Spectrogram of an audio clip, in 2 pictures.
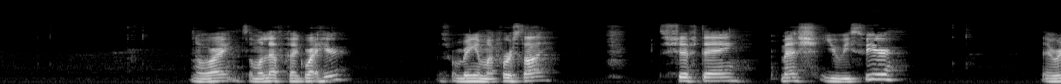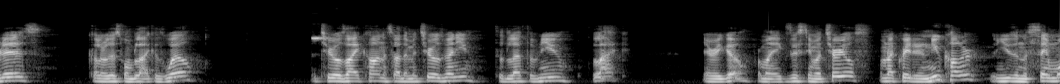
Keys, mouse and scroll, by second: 3.9 click, 7.8 shift+a, 13.2 click.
